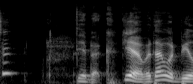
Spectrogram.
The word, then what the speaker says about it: dybbuk: But how do you pronounce it? Dybbuk.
